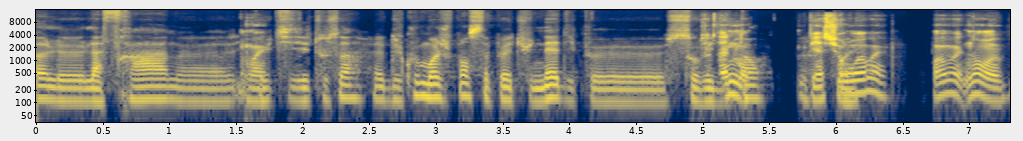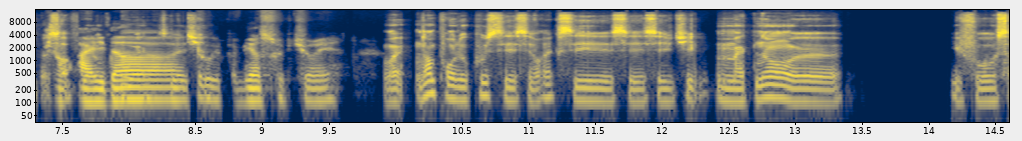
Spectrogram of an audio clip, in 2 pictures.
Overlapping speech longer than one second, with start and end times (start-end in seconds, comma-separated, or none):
7.3-8.6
